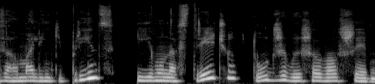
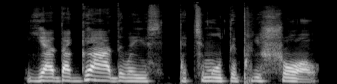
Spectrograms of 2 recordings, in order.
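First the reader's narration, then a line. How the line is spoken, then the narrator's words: Thunderous voice. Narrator (Russian): произнес он громовым голосом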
